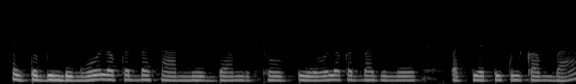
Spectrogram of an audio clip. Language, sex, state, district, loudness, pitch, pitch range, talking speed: Hindi, male, Uttar Pradesh, Varanasi, -36 LUFS, 195 Hz, 185-205 Hz, 185 wpm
